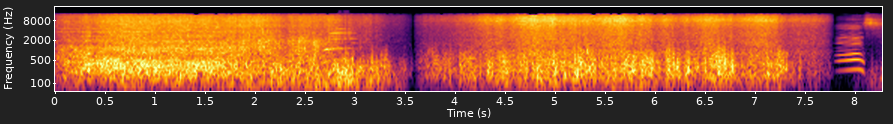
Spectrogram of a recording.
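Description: Breaking sea surf crashing and splashing, loud and rushing. It cuts off suddenly about three and a half seconds in and is followed by water rushing over rocks in a shallow stream.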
